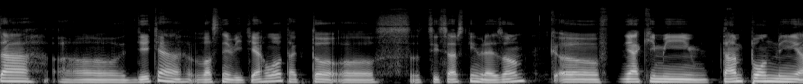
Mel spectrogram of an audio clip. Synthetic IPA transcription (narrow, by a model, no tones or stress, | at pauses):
a | ɟɛcaʋlast̪ɲɛʋicɪaɦlɔt̪akt̪ɔst͡sisaɾskimɾɛzɔm | kɲɛakimit̪ampɔnmia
